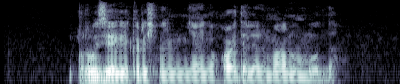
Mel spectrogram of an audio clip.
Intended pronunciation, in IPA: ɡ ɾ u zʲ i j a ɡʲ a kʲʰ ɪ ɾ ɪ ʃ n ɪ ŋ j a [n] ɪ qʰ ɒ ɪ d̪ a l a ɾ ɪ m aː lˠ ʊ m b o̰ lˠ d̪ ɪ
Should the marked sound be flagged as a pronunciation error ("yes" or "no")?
yes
